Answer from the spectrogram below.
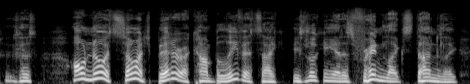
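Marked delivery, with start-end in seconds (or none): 0.7-2.5 amazed. Retold or imitated. Healed man reacts in amazement.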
